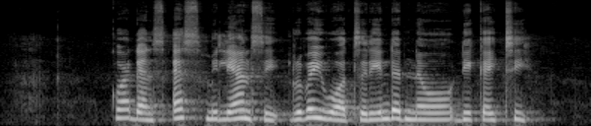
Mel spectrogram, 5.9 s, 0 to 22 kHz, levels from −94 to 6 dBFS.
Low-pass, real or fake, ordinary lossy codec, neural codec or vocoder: none; real; none; none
